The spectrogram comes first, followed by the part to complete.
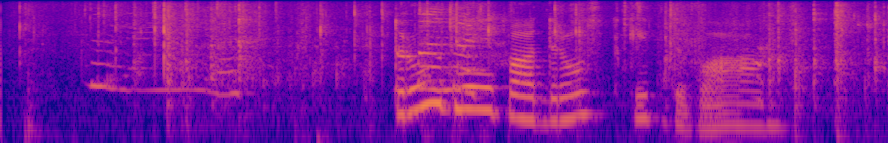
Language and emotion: Russian, sad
